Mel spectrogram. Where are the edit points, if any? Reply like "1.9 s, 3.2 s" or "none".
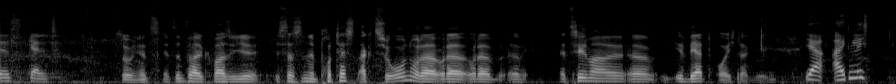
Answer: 1.6 s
